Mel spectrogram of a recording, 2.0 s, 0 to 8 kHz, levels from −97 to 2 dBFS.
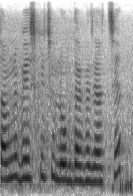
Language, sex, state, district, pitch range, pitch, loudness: Bengali, female, West Bengal, Paschim Medinipur, 240-295 Hz, 255 Hz, -15 LUFS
